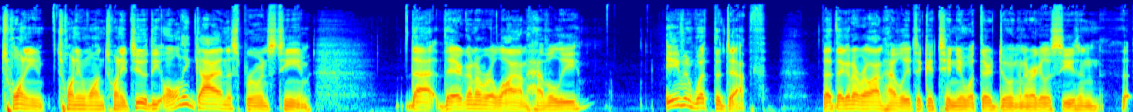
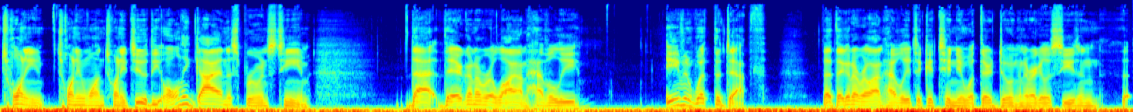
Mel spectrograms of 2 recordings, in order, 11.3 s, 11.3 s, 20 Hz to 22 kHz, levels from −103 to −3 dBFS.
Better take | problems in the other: first | low rumble; faint; throughout; 20 dB below the speech

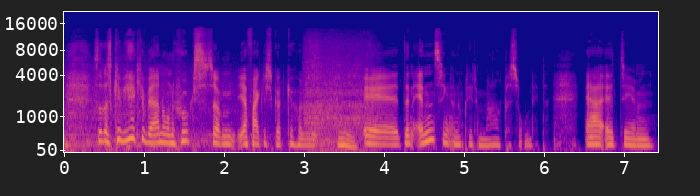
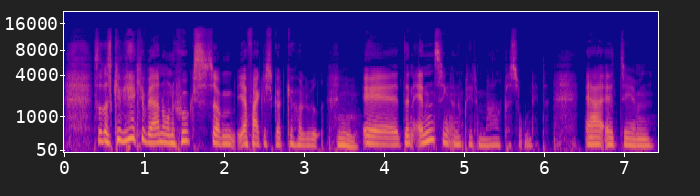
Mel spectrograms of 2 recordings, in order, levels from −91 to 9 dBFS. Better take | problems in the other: second | rain or running water; noticeable; until 4 s; 15 dB below the speech

